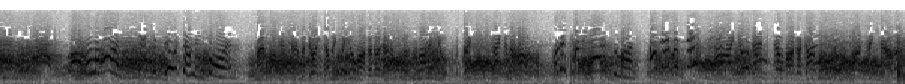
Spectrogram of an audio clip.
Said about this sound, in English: Those two figures running after Whittington. It's the dog, the giant dog. They're chasing him, Lamont. Oh, they're tearing to pieces.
